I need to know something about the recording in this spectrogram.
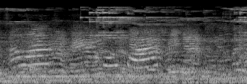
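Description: Young children's high-pitched voices, talking and calling out.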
